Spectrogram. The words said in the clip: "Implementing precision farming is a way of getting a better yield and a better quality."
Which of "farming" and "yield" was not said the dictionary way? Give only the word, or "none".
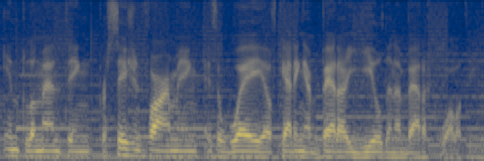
none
